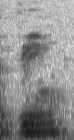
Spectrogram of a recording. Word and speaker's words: drink: Recuérdate que al final de drink, en la pronunciación más gringa es drink. Drink, como si fuera con E. Y se le colocó una explosión al final, ¿ok?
